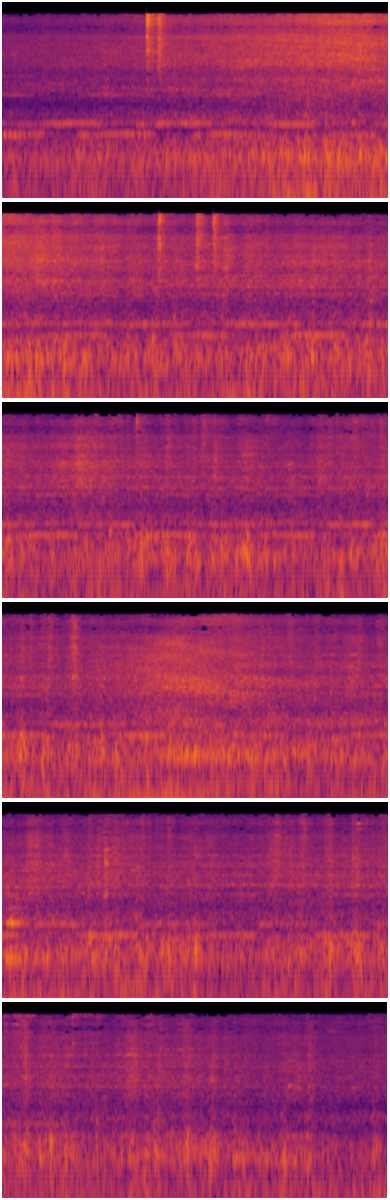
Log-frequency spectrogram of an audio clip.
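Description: Diesel-electric locomotive hauling a passenger train through a level crossing: the engine rumbles and the wheels clack over the rail joints, loudest as the locomotive goes by in the middle. Behind it the crossing's warning signal repeats a two-tone chime in an even on-off rhythm.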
